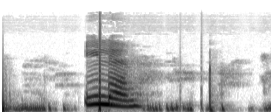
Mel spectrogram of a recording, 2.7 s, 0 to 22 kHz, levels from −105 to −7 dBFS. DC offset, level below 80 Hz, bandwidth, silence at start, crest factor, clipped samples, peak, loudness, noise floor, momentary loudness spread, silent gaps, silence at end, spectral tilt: under 0.1%; -44 dBFS; 11 kHz; 0 s; 16 dB; under 0.1%; -4 dBFS; -16 LUFS; -39 dBFS; 21 LU; none; 0 s; -7.5 dB/octave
